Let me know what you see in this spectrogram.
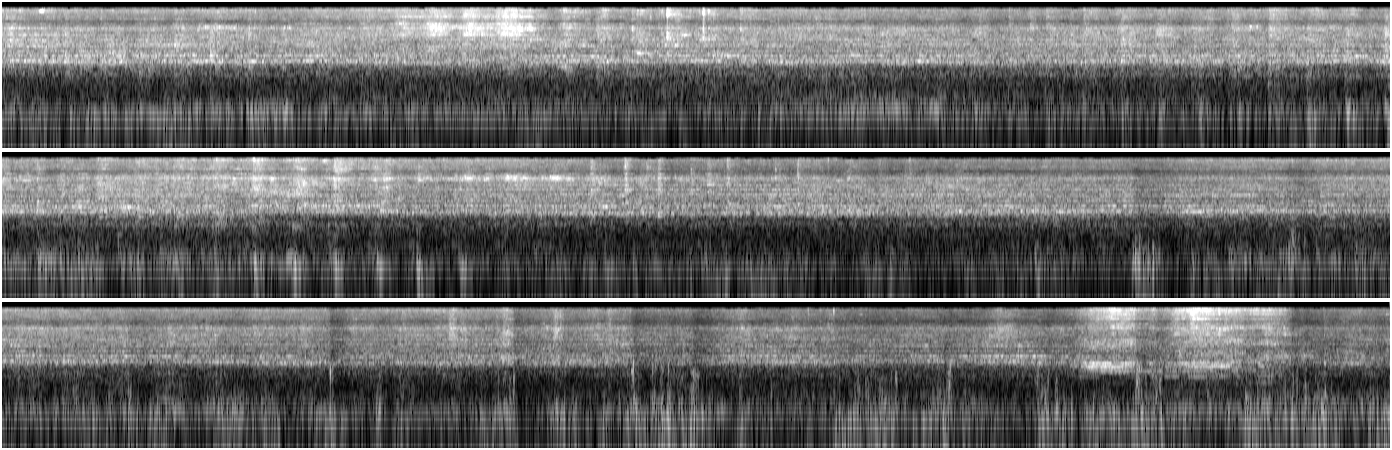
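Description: Freight train wagons, tank cars then open gondolas, rolling past at speed: a loud steady rumble with the uneven clatter of wheels over the rail joints, and a short squeal near the end.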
